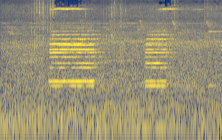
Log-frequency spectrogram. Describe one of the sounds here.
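Vehicle horns honk nearby in short blasts.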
